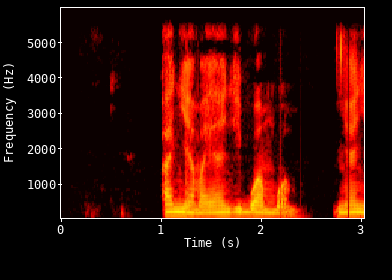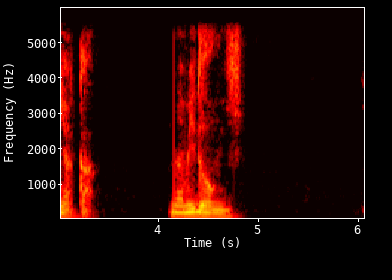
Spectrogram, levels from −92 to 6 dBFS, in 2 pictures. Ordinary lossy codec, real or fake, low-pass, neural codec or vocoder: AAC, 48 kbps; real; 5.4 kHz; none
